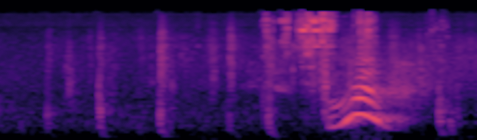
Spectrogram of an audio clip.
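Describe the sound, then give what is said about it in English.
Keys jangle in a string of short, light metallic clinks at an uneven pace as someone in a hallway looks for keys, with a brief high-pitched whining cry rising and falling near the end. “Harris stands in the hallway looking for his keys”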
